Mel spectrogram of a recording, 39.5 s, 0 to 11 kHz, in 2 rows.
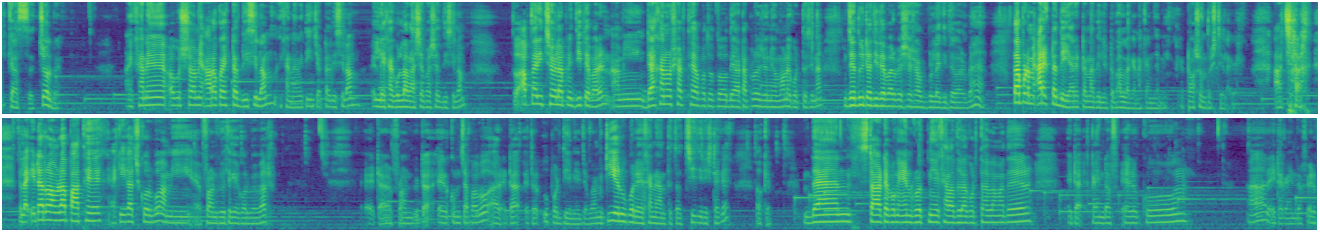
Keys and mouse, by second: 2.0 alt+click, 6.6 alt+click, 14.8 alt+click, 17.6 alt+click, 20.0 click, 22.8 middle click, 23.3 middle click, 23.3 click, 24.0 alt+middle click, 25.7 click, 27.7 click, 30.3 click, 31.1 middle click, 31.1 click, 31.6 middle click, 31.6 click, 34.3 click, 34.3 middle click, 34.5 middle click, 35.3 click, 38.6 click.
